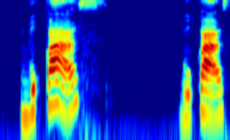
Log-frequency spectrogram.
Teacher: the emphasis is on the second syllable that means open. · If you say bukas, bukas, emphasis is on the first syllable.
